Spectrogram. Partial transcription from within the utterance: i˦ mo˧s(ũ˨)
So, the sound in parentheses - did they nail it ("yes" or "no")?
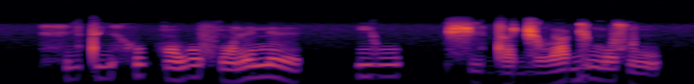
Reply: yes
